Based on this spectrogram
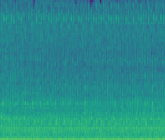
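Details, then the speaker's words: Neglected John Deere tractor after fitting a missing bracket and fan shroud screws to cure chattering: steady, even low idle with no ticking or chatter; normal idle, ticking fixed. "That fixed the ticking."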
